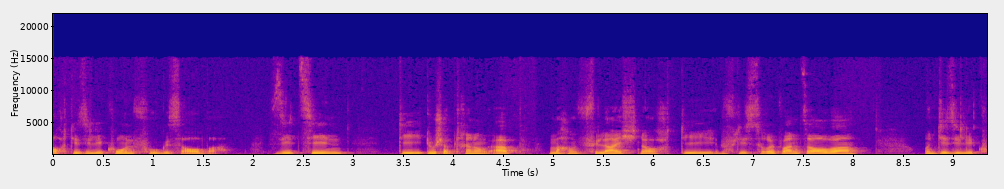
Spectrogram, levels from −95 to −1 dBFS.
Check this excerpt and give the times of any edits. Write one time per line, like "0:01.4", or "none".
0:02.1
0:04.8
0:06.6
